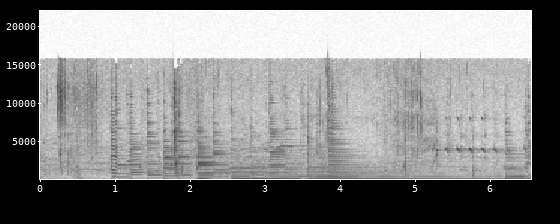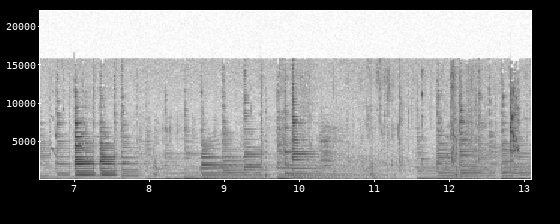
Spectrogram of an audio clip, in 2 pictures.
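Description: Instrumental passage of acoustic trova song: plucked acoustic guitar over long held bass notes that shift in pitch a few times.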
